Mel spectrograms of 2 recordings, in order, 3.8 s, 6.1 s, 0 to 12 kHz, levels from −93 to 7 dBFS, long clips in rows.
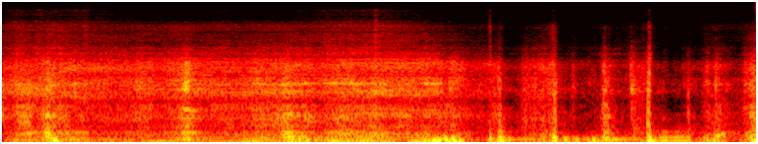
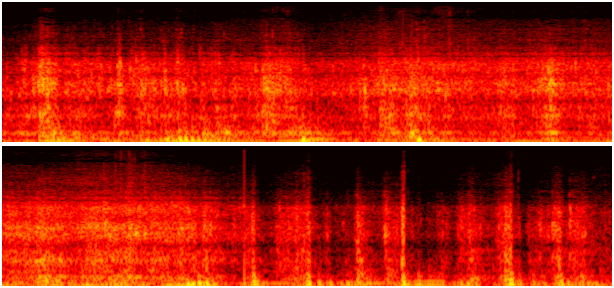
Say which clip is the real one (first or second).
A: second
